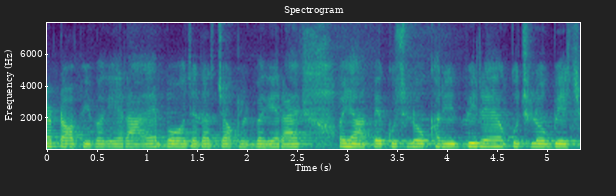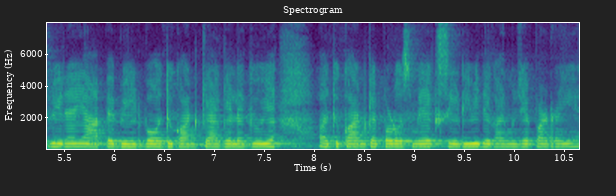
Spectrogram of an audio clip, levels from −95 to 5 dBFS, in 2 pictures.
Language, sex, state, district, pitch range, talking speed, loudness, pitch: Hindi, female, Uttar Pradesh, Jalaun, 180-190 Hz, 270 wpm, -16 LUFS, 185 Hz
